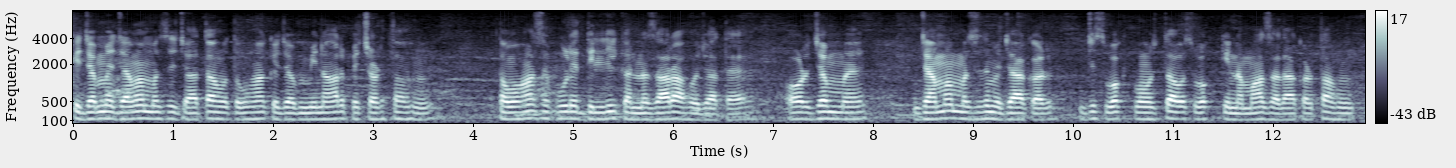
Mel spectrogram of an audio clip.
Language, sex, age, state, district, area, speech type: Urdu, male, 30-45, Uttar Pradesh, Gautam Buddha Nagar, urban, spontaneous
